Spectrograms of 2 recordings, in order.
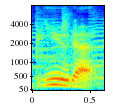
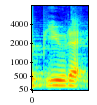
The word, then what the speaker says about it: Buda: Next stop on our tour of suburbs around Austin, we're going to Buda. Yes, it's pronounced with a Y, like B-Y-O-O-D-A instead of Buda, B-O-O-D-A, because that's the way it is.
